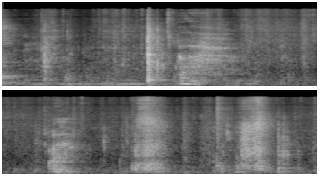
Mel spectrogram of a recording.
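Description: A man's short, sharp breaths, sniffles and brief pained vocal sounds in a string of separate bursts, a reaction to the burn of Samyang spicy noodles; near the end he sniffs or blows his nose into a tissue.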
